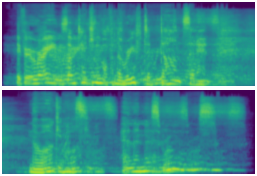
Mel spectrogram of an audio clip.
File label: Ambient Barks, en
